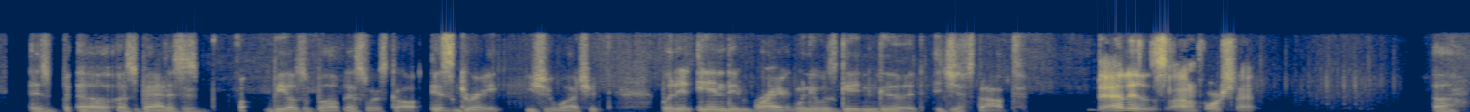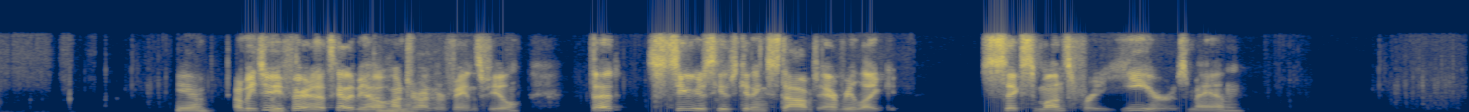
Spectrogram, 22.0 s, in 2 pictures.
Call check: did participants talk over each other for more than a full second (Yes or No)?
No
